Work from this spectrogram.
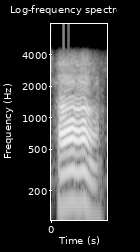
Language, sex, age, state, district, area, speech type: Maithili, male, 30-45, Bihar, Saharsa, rural, conversation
